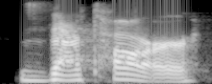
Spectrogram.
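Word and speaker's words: za'atar: you get at trader joe's okay it's called zatar it's listed on your ingredients under the optional servings it's the very last thing it's spelled z-a-a-c-a-r zatar with a z so if you if you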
